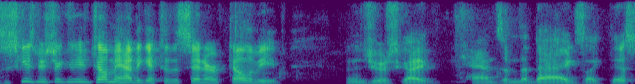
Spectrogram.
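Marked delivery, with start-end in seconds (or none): 0.0-2.1 high, fast polite tourist voice; tourist asking directions. Retold or imitated. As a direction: rush the question up high. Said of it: "He goes".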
